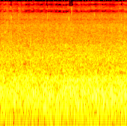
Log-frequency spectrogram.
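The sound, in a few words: fast-flowing river water in a riffle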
